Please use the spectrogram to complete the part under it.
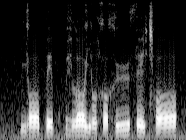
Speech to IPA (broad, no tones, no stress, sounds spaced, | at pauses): j ɔː p e p k͡p e̤ l ɔ j ɔ̃ x ɔ x ʉː θ ẽ cʰ ɔː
